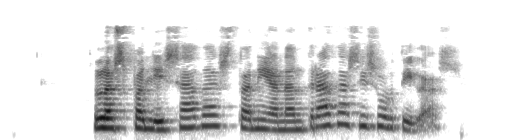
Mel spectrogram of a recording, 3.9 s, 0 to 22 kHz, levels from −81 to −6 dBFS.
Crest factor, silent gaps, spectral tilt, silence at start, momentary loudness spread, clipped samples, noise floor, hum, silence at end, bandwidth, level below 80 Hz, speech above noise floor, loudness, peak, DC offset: 22 dB; none; -3 dB/octave; 0.7 s; 11 LU; under 0.1%; -71 dBFS; none; 0.5 s; 11.5 kHz; -76 dBFS; 48 dB; -22 LUFS; -2 dBFS; under 0.1%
